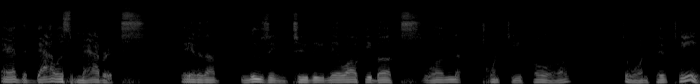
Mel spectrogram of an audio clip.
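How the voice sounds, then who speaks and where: Dry and close with no echo, a man's fairly low, dark, mellow voice moves at a moderate pace with fairly even intonation. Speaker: show host. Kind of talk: casual chat.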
